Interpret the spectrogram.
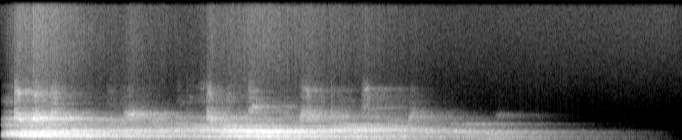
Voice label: Prayer Whisper; Lab; Warframe; Tau; Protoframe Room; Ambience

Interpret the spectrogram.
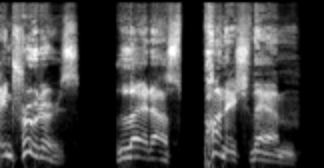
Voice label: Crew Enemy Spot, Male, en; Warframe; Railjack Crew; Arbiters Hexis

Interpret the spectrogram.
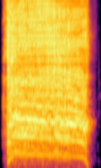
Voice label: Attack Grineer Ghoul Sargeant, en

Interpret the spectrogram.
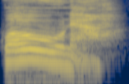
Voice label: Horse Stop Walk Adult; Duviri

